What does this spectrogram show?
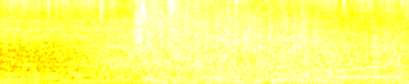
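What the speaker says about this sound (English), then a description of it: "When the bug senses a threat, the chemicals are mixed in the explosion chamber," A sound effect for a beetle's defensive chemical explosion: a loud, rumbling boom swells after a moment and keeps roaring steadily, with no voices.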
